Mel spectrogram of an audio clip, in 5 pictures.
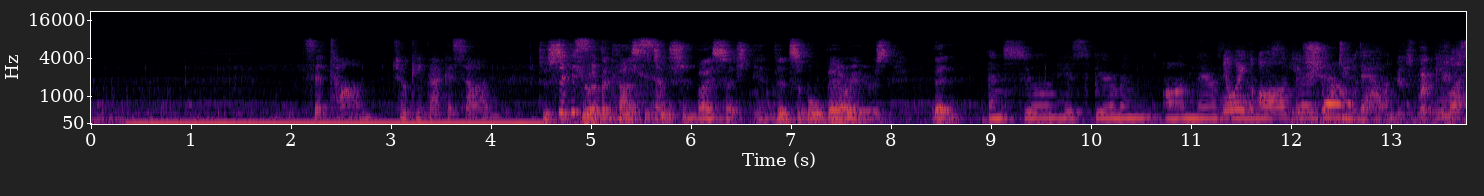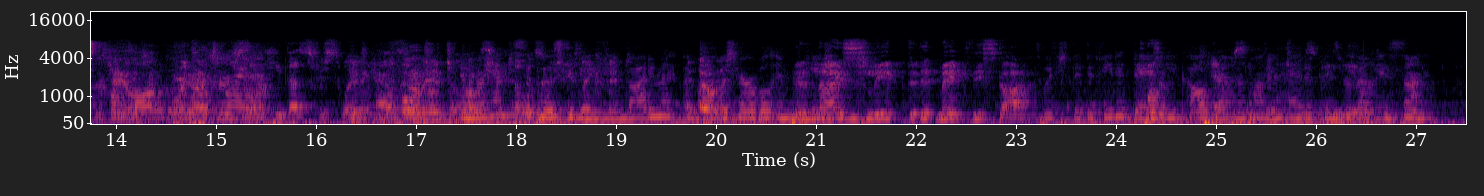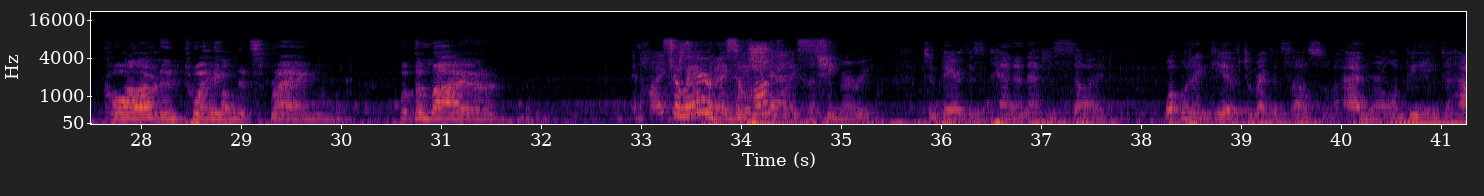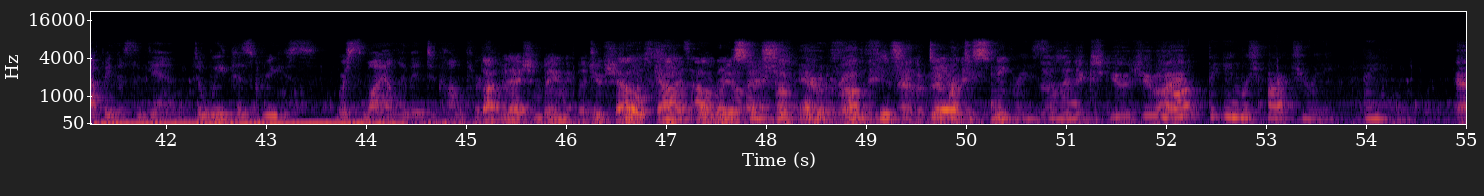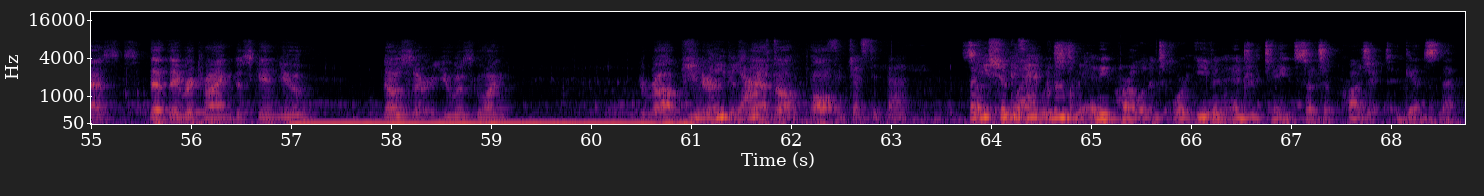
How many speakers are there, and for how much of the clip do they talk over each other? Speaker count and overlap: ten, about 54%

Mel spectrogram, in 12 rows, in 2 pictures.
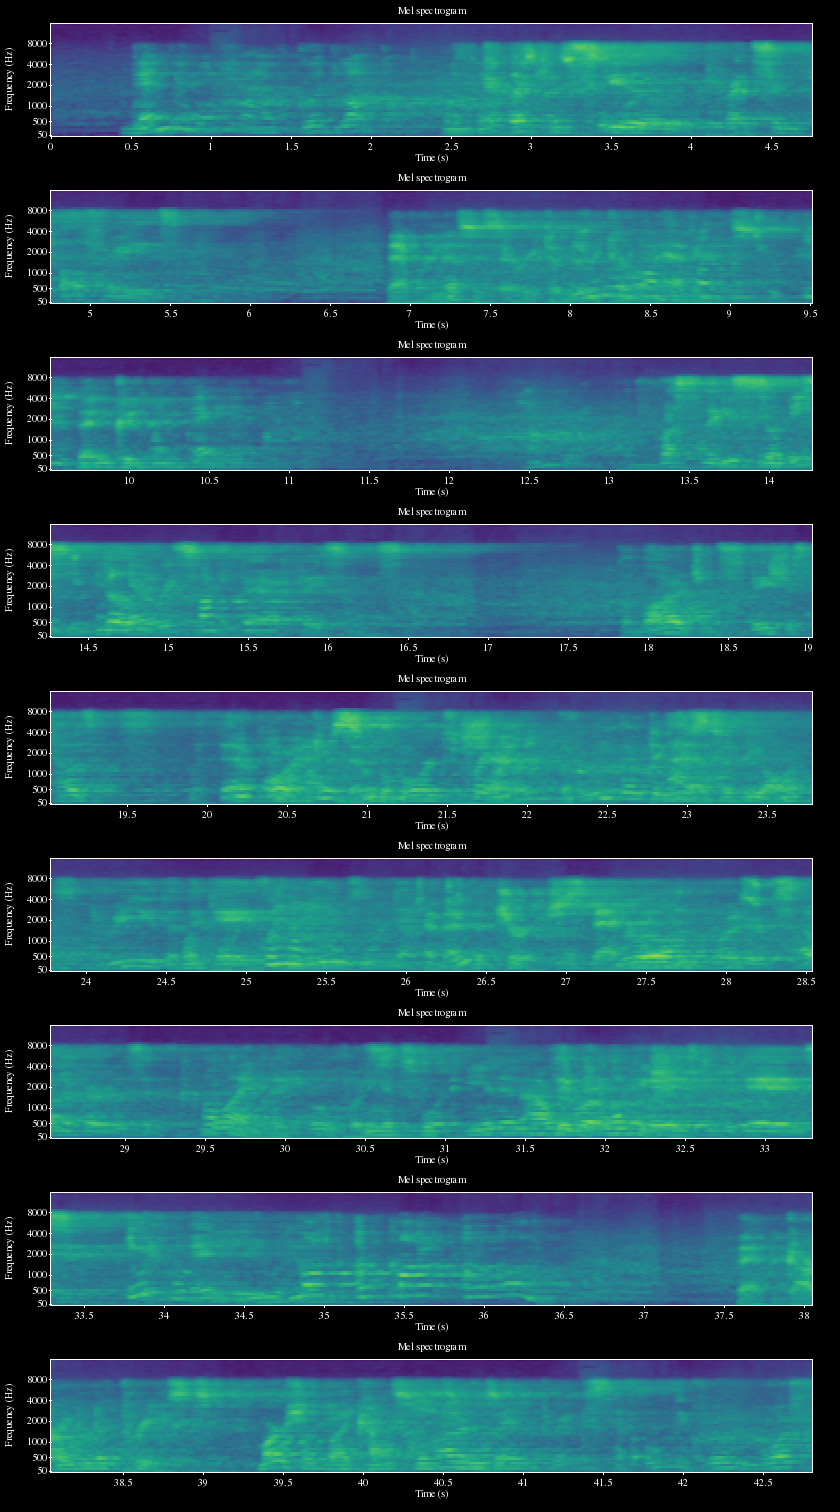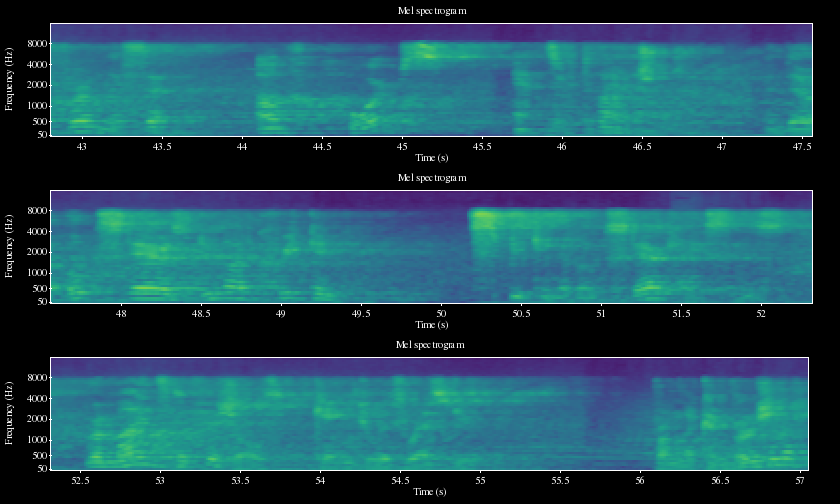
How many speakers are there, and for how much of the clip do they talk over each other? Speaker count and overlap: three, about 36%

